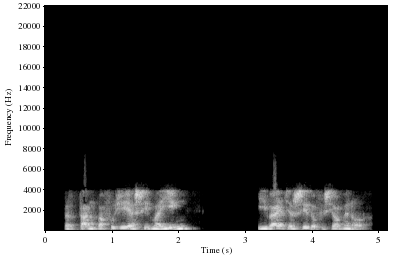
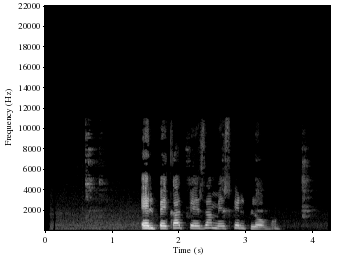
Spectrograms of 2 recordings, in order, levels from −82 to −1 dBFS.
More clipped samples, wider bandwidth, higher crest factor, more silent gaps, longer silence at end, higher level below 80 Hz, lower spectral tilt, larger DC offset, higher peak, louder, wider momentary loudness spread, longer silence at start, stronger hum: neither; second, 5 kHz vs 11.5 kHz; second, 14 dB vs 24 dB; first, 2.42-3.19 s vs none; second, 0.3 s vs 0.8 s; first, -40 dBFS vs -78 dBFS; first, -8 dB/octave vs -4.5 dB/octave; neither; about the same, -2 dBFS vs -2 dBFS; first, -15 LUFS vs -24 LUFS; second, 11 LU vs 27 LU; second, 0.3 s vs 0.6 s; neither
